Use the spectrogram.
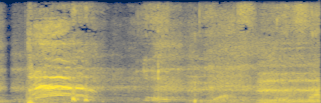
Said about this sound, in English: Yeah. Heavy breathing.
